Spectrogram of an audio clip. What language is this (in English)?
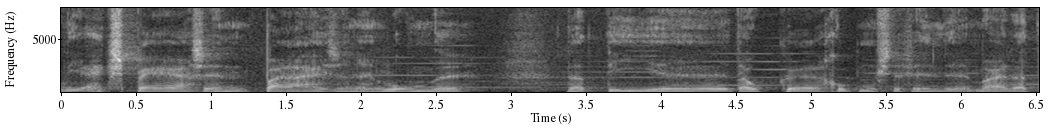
Dutch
